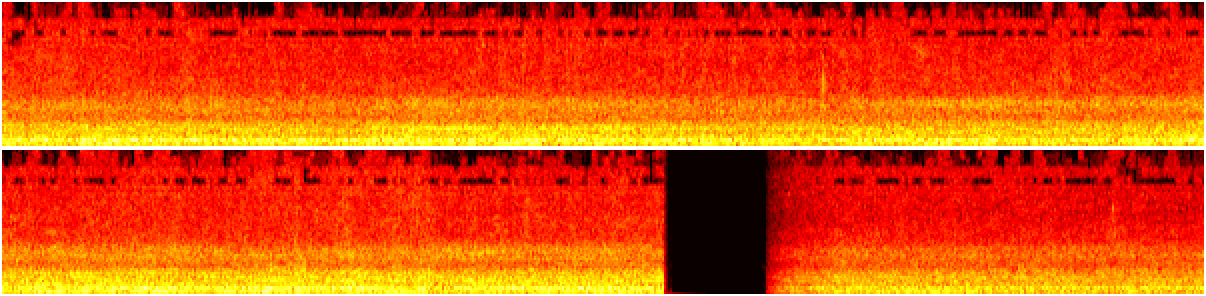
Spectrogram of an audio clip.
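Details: Honey bee swarm: a dense, steady droning hum with a low fundamental and a bright overtone, holding level throughout before a brief total dropout near the end, then resuming.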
